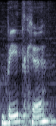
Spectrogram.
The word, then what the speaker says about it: Betke: He's called Jakob Betke.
